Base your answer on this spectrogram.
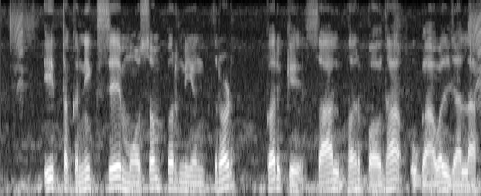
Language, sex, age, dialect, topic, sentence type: Bhojpuri, male, 60-100, Western, agriculture, statement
